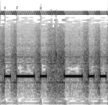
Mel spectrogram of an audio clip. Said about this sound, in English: But let's say we identified it. We want to hear the Morse code.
